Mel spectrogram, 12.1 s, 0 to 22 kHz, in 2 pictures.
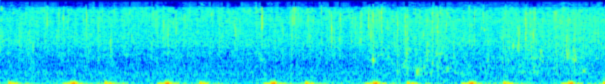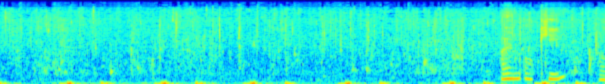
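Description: Soft, regular low thumps at about 63 a minute beneath gentle rain and water sounds; a steady heartbeat.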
